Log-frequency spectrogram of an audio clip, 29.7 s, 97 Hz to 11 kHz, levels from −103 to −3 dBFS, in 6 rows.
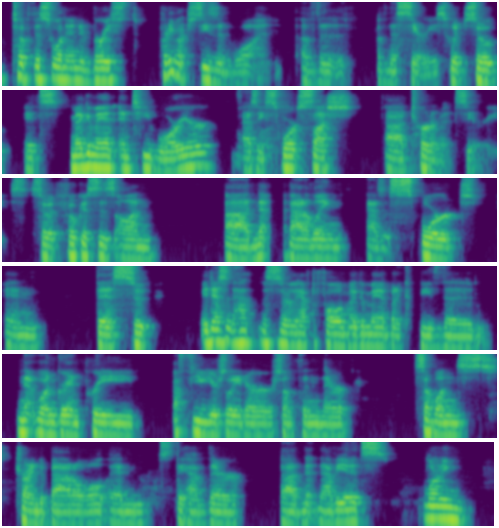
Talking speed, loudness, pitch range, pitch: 160 wpm, -26 LUFS, 115-135 Hz, 120 Hz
